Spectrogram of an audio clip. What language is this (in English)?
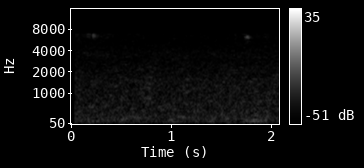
Chinese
